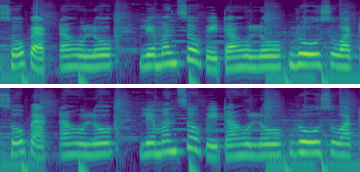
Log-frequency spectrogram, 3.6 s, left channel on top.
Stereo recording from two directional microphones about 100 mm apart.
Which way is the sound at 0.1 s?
30° left (ahead or behind).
